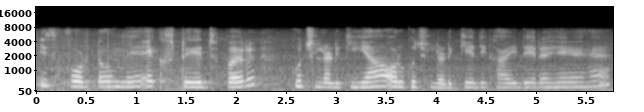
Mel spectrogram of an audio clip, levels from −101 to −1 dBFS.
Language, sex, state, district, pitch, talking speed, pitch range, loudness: Hindi, female, Haryana, Rohtak, 220 Hz, 155 wpm, 210-240 Hz, -17 LUFS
